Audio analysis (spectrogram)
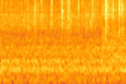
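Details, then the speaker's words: Right-side front wheel of a hard-used Toyota Sienna spun on a lift, with the brake line blocked so one wheel turns, heard via stethoscope: steady rough rumbling grind; the bearing is gone, while the driver's side is quiet. "the bearings on this side are definitely gone"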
